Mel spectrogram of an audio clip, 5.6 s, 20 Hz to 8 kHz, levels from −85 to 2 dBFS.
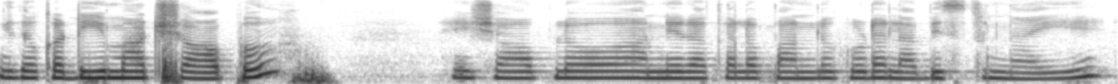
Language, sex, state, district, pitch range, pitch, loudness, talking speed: Telugu, female, Telangana, Mahabubabad, 230-240 Hz, 235 Hz, -18 LUFS, 140 wpm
